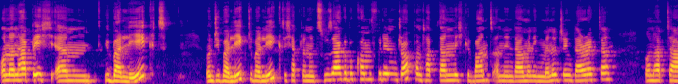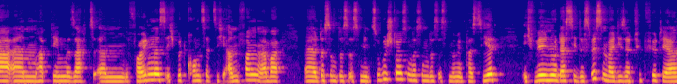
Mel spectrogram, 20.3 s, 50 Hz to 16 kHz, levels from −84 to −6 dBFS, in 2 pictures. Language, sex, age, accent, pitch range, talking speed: German, female, 30-49, German, 190-230 Hz, 200 wpm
